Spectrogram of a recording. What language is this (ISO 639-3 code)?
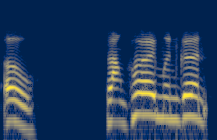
brx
